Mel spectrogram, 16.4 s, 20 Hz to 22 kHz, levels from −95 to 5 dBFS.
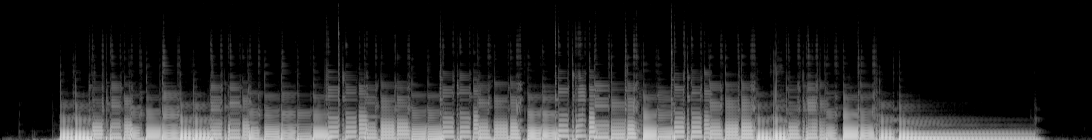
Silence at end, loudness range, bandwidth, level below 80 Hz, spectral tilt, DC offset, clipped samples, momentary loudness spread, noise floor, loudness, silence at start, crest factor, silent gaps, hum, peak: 0.75 s; 3 LU; 2 kHz; -24 dBFS; -13 dB/octave; under 0.1%; under 0.1%; 8 LU; -71 dBFS; -20 LUFS; 0.85 s; 18 dB; none; none; 0 dBFS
